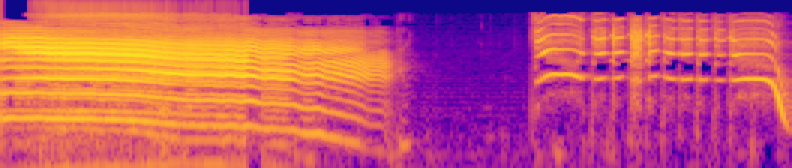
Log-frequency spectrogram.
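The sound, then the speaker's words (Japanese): An old man's voice imitates a cat's meow to scare off mice: a long, loud, drawn-out wailing yowl, a short silence, then a second rapid, pulsing string of meows that ends with a sharp drop in pitch. “しめしめ、ここで猫の声を出せば、つづらは二つともわしのもの。”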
